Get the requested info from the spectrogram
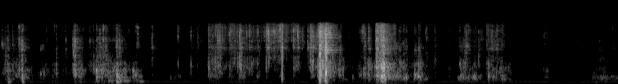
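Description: Plastic trading card pack wrapper being torn open and crinkled by hand: a run of irregular rustling bursts, busiest in the middle, with one sharp crackle about three seconds in.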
